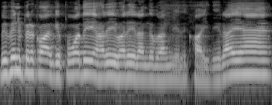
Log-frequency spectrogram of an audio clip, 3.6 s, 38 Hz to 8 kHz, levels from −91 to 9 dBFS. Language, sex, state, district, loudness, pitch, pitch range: Hindi, male, Bihar, Muzaffarpur, -20 LUFS, 170 Hz, 155-185 Hz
